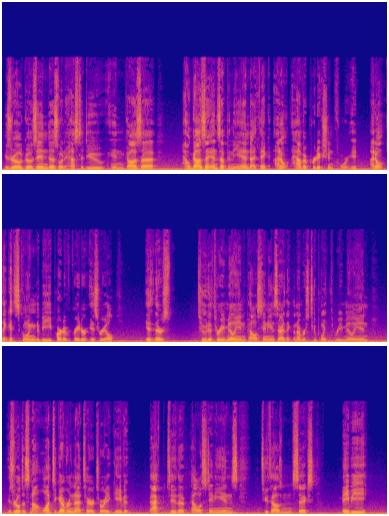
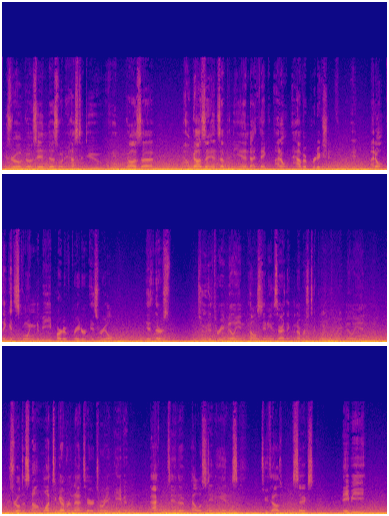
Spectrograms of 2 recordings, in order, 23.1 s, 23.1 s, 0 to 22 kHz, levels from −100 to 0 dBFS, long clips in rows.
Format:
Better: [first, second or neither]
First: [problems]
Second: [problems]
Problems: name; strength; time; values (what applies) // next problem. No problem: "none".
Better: first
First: low rumble; faint; throughout; 25 dB below the speech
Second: low rumble; loud; throughout; 1 dB below the speech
